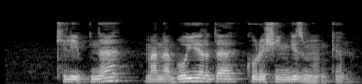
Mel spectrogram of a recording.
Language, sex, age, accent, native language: Uzbek, male, 18-24, Samarqand, Uzbek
